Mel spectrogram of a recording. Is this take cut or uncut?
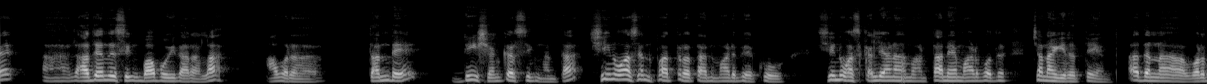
cut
